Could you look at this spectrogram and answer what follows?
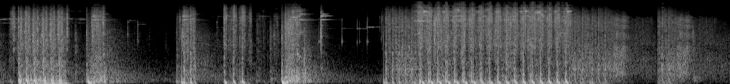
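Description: Heavy machine-gun fire during a staged ambush for a film shoot, loud rapid bursts separated by brief pauses, ending in a long sustained volley followed by a couple of shorter bursts.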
